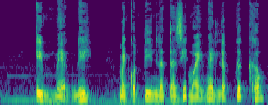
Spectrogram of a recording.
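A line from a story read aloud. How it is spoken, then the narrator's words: Loud angry shout. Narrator (Vietnamese): ông ta quát lớn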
